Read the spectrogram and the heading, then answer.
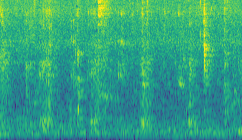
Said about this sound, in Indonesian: Hmm, ini kita lagi makan tortilla ya. Kedengeran banget.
